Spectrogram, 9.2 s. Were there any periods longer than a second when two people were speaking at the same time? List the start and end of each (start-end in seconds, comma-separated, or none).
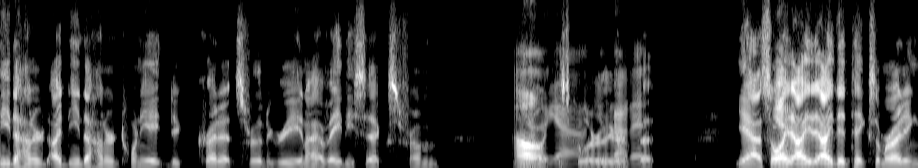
5.1-6.5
